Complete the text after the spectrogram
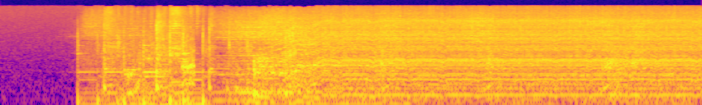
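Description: Kart engines idle and rumble with a steady hum.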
